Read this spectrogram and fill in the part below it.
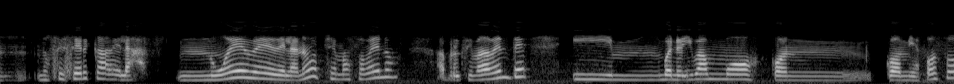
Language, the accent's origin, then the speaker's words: Spanish; Mendoza, Argentina; Somos las mendocinas que vamos a representar a la provincia en los premios Gardel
